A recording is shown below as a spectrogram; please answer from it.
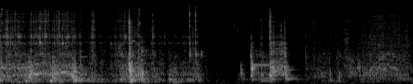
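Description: A sewing machine stitches a fabric placemat in quick mechanical bursts of rapid clattering, pausing midway, then a few short stitches, fairly quiet and close.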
